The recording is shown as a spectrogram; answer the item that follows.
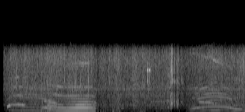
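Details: Kennel Alaskan Malamutes in snow give drawn-out, wavering, tuneful woo-like calls that rise and fall in pitch.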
